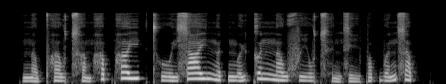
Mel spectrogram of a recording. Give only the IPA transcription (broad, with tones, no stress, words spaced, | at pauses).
n̪ɐ˨˩wpʰɐ˨w t͡sʰɐ˨˩mhɐ˥p̚hɐ˥j | t̪ʰuː˨jsaː˥j n̪ɵ˧t̚ mɵ˨˥ɥkɵ˥n n̪ɐ˧w fiː˨wt͡sʰɪ˨˩ŋsiː˨˩pɐ˧p̚ wɵ˨˥nsɐ˧p̚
